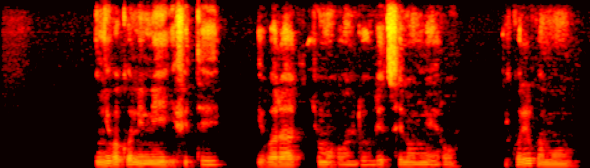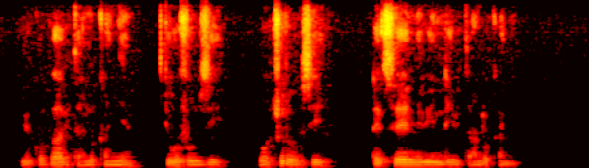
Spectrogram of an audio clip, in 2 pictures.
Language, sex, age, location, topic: Kinyarwanda, male, 25-35, Huye, health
